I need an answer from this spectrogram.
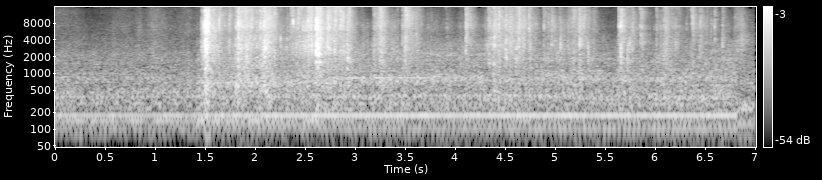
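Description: Paper bread bag crinkling and rustling as a baguette is picked up and handled, in irregular quick rasps starting about a second and a half in and fading off near the end, over a low steady hum.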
